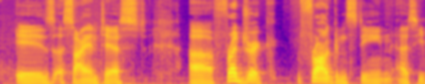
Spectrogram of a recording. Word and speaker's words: Frankenstein: So, the main plot is it's about Frankenstein's grandson and he is a scientist, uh, Frederick Frogenstein, as he pronounces it.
